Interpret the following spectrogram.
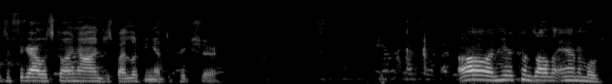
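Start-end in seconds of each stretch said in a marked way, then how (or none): none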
